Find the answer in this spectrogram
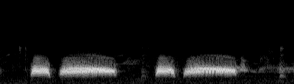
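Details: Spotted dove lure call used in training, gù thúc type: two pairs of coos, each a short low note followed by a long, broad, buzzy coo, with a soft trailing note at the end.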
